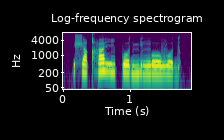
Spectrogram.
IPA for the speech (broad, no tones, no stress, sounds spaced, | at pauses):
ʃ ɜ qʰ ɛ ɦ i p o d nʲ ɛ ŋ o v o d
